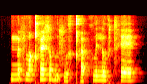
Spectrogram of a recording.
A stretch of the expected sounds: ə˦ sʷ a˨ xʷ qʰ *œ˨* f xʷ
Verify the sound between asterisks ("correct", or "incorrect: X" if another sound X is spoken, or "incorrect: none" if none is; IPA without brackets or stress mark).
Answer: correct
